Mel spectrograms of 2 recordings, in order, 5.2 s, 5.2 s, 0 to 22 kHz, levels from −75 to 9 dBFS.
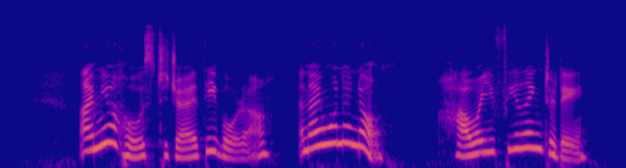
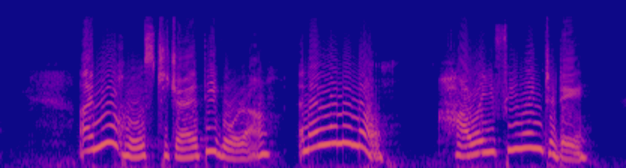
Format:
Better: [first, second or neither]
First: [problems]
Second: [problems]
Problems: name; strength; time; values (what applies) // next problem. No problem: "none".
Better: first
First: none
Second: distortion; heavy; 6 dB below the speech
